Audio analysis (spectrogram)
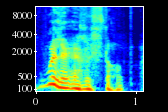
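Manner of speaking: mock exasperated Roy; imitating Roy Kent. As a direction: groan it like a fed-up footballer. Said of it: "And he goes".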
